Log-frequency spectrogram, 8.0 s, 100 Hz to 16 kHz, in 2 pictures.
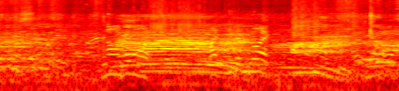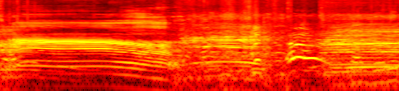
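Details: Sahiwal bull calves at the Ambari cattle market on 22 April 2024, where they are being bought and sold. Several animals give loud, drawn-out moos with rich harmonics that rise and fall and overlap one another, over steady market crowd noise.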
